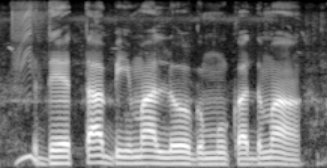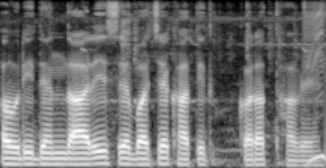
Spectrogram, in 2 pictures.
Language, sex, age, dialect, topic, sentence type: Bhojpuri, male, <18, Northern, banking, statement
